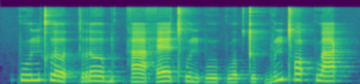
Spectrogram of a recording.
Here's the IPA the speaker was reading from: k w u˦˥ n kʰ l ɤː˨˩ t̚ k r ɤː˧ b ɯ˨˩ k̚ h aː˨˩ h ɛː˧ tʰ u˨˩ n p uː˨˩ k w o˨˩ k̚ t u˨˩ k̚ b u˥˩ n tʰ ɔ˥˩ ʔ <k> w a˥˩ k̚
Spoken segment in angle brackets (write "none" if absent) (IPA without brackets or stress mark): k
